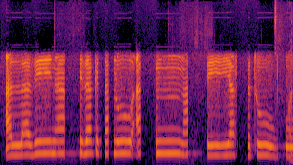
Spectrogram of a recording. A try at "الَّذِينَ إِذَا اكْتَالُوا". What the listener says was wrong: اچھا، الذين إذا اكتالوا تا لمبا لام لمبا إذا اكتالوا على الناس يستوفون.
